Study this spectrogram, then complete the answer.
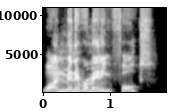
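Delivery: big booming announcer call; loud, high broadcast announcer. Pretend. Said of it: "let me do my announcer voice again".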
